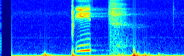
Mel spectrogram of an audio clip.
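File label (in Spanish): "canción", Q'anjob'al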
